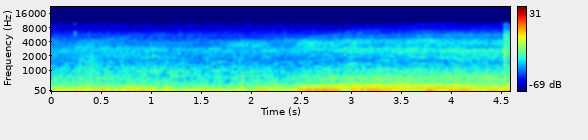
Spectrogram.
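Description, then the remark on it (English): An enormous lorry drives past around the corner, its deep engine rumble steady and swelling louder partway through, with outdoor wind noise around it. “There's an enormous lorry driving over there, around the corner.”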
